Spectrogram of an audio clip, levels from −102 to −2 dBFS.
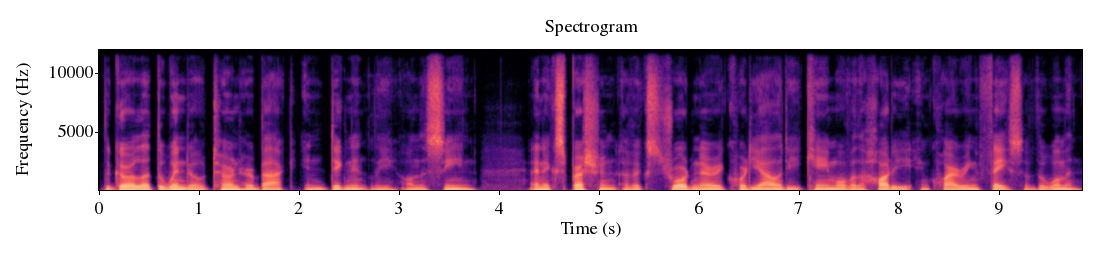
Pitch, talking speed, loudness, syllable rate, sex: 110 Hz, 160 wpm, -20 LUFS, 5.2 syllables/s, male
